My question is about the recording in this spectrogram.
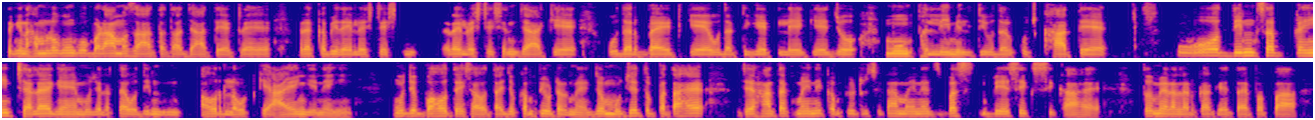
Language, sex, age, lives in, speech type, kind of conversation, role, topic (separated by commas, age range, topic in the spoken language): Hindi, male, 30-34, India, conversation, advice, user, तेजी से बदलती दुनिया में मैं खुद को बेहतर तरीके से कैसे अनुकूलित कर सकता/सकती हूँ?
